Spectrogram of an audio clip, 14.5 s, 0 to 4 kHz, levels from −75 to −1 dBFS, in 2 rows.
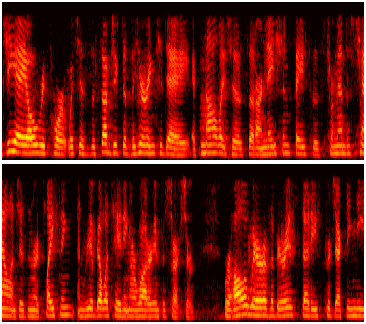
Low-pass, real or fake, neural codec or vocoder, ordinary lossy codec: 3.6 kHz; fake; codec, 16 kHz, 4 kbps, FunCodec, trained on LibriTTS, 50 frames a second; AAC, 16 kbps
